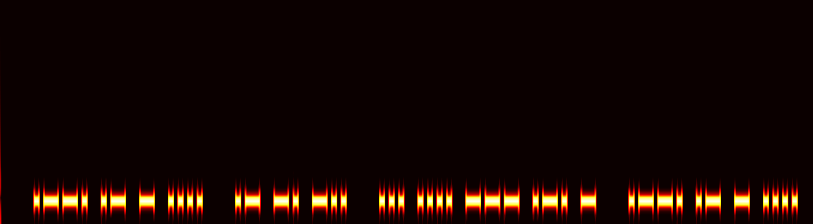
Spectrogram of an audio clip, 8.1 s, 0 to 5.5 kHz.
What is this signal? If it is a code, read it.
Morse code, heard as a keyed tone, about 25 wpm, 600 Hz. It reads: PATH AND SHORT PATH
